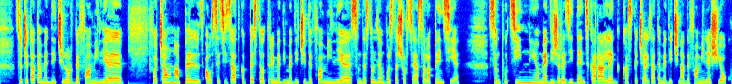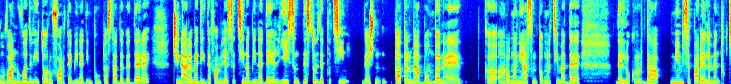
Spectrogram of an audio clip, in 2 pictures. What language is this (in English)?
Romanian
